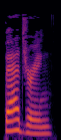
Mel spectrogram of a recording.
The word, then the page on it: badgering: British English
